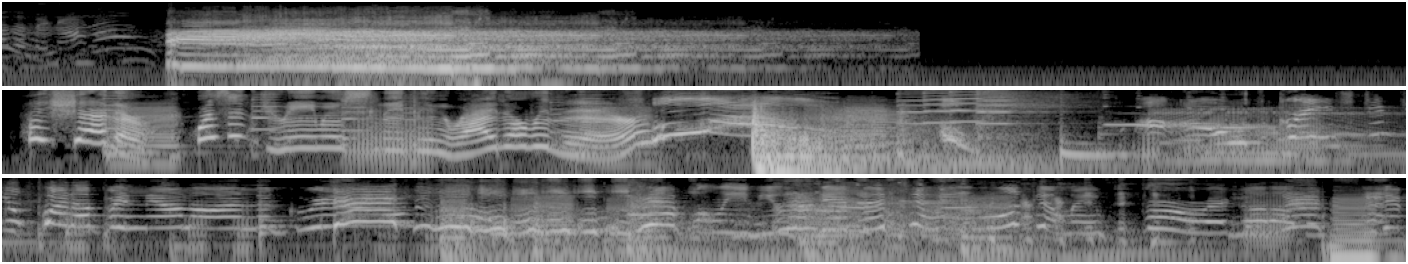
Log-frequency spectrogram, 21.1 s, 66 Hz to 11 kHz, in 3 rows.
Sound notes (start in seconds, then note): 15.9 Screech giggles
